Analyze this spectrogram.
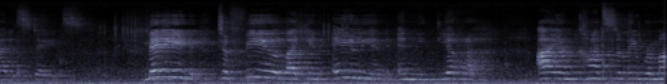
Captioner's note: speaks foreign language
